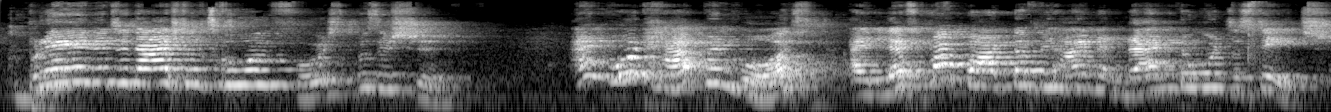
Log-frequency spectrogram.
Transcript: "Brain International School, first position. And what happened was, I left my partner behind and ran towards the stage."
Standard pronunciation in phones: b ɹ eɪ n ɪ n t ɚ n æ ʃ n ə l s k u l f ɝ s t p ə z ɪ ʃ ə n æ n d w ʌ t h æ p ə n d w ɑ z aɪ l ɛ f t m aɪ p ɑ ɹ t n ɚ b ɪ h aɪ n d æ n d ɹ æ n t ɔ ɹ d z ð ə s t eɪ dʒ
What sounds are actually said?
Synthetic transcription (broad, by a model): b ɹ eɪ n ɪ n t ɚ n æ ʃ n ə l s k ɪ n f ɝ s t p ə z ɪ ʃ ə n æ n d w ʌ t h æ p ə n d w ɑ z aɪ l ɛ f t m aɪ p ɑ ɹ t n ɚ b ɪ h aɪ n d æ n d ɹ æ n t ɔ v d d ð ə s t eɪ dʒ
